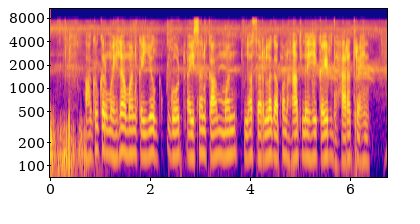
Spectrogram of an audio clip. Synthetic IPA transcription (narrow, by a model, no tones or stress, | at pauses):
aɡʱukəɾməɦilamənkəjːoɡoʈəjsənkamːənlasəɾləɡapəɳɦãt̪leɦikəjiɾd̪ʱaɾət̪ɾəɦin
